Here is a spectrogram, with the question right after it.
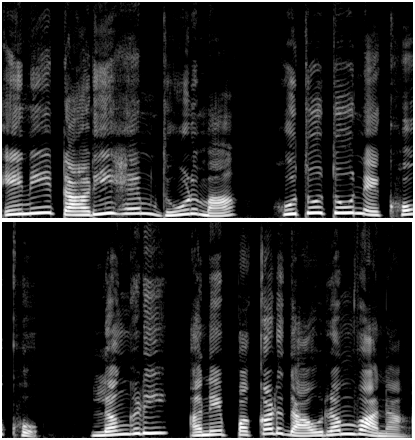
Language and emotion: Gujarati, neutral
